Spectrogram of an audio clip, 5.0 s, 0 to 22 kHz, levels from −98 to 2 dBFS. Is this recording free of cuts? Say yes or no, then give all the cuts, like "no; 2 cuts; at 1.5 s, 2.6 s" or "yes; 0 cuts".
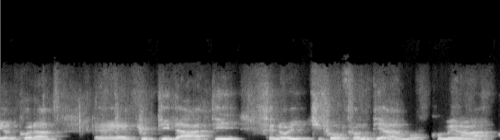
yes; 0 cuts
